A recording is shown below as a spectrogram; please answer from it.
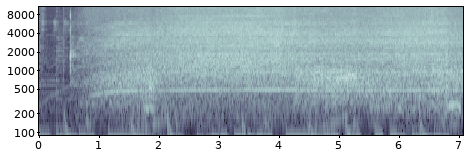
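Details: Multipro 3-in-1 budget wet/dry/blow vacuum cleaner, 650 W, 10 L tank, running during suction test: steady even motor whine with airflow rush holding pitch; fairly noisy but not excessively so, running normally.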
